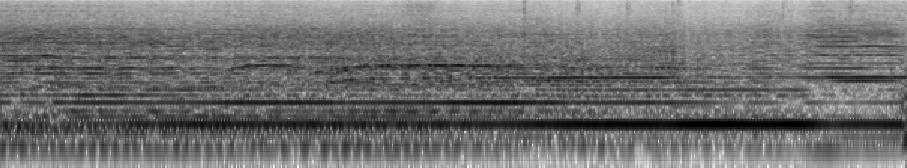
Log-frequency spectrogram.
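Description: Heavy metal band playing live: distorted electric guitars hold one long, steady chord, with a higher note sliding upward about two seconds in. The held chord breaks off about five and a half seconds in as the band moves on.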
